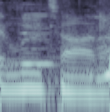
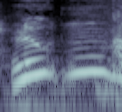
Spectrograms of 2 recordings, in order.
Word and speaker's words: Luton: How do you say his name? – I say Luton. – Luton, Leeton, Louton, Lobin. – Luton. – Probably like Newton. – All right. – Luton.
